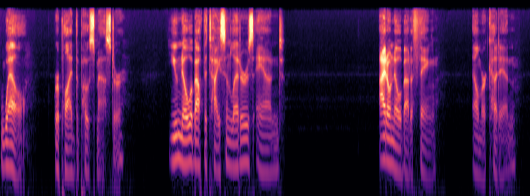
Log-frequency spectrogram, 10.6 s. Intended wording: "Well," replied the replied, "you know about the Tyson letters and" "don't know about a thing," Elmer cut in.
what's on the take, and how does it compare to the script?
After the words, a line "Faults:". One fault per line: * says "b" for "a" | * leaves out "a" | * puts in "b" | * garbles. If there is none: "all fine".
"Well," replied the postmaster, "you know about the Tyson letters and" "I don't know about a thing," Elmer cut in.
Faults:
* says "postmaster" for "replied"
* puts in "I"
